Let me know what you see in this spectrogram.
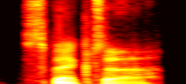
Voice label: "spectre", British

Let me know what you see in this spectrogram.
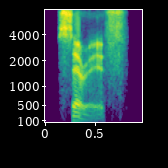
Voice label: "serif", British

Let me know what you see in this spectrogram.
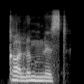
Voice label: "columnist", Indian

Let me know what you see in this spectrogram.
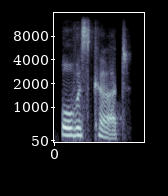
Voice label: "overskirt", Indian

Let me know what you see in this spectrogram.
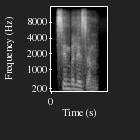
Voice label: "symbolism", Indian

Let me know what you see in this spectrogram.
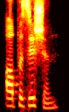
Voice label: "opposition", Indian

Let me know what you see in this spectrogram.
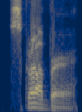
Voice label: "scrubber", American

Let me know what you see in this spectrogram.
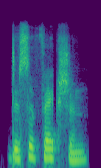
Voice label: "disaffection", Indian

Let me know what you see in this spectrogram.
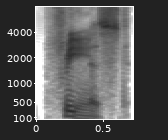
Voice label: "freest", American

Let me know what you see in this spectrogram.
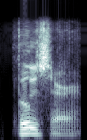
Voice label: "boozer", American

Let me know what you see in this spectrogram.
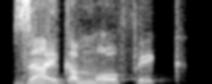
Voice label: "Zygomorphic", Indian

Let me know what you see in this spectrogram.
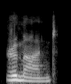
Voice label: "remand", Indian

